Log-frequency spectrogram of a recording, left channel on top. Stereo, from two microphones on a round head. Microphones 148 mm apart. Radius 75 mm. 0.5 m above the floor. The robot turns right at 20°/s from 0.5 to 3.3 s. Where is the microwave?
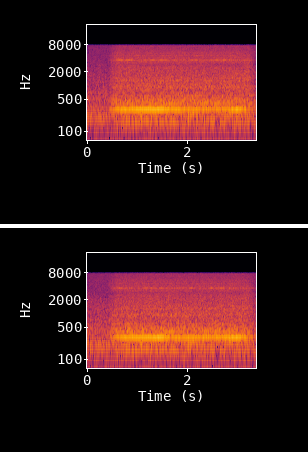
I don't hear a microwave.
